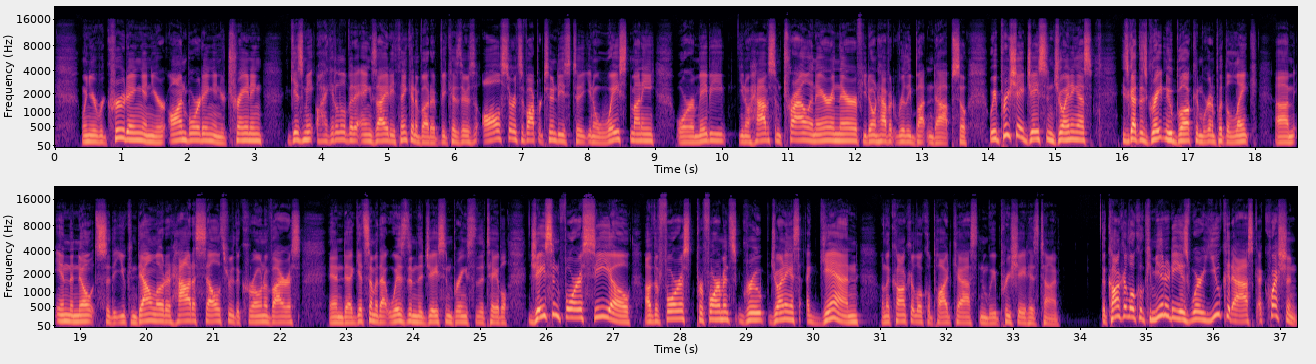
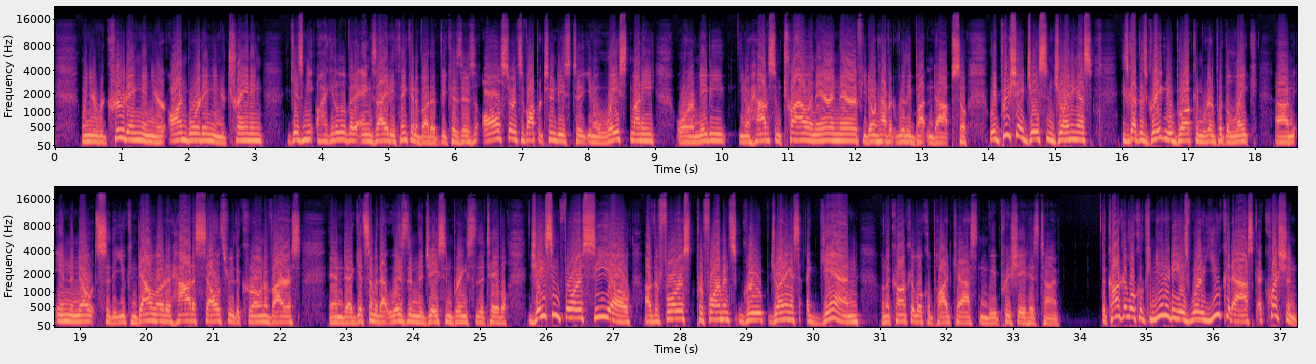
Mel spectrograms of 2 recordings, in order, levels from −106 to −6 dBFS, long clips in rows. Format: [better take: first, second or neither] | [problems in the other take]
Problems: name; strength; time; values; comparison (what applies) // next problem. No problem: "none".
first | distortion; heavy; 7 dB below the speech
